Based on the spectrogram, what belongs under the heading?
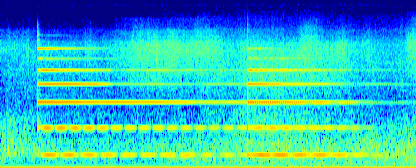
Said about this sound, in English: The bell is the invitation to let go of whatever you were doing before, the invitation to come inwards and just check in and see, how is it right now?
